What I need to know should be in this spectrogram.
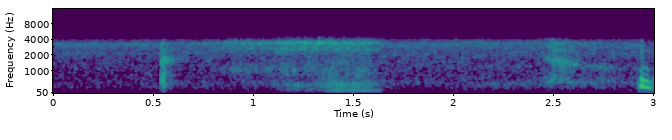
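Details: A single rattling, buzzing snore on a breath in, between soft snorts, in a quiet room; snoring.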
